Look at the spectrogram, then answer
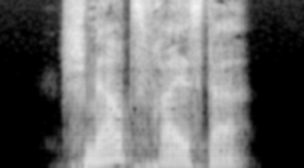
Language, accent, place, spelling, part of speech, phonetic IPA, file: German, Germany, Berlin, schmerzfreister, adjective, [ˈʃmɛʁt͡sˌfʁaɪ̯stɐ], De-schmerzfreister.ogg
- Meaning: inflection of schmerzfrei: 1. strong/mixed nominative masculine singular superlative degree 2. strong genitive/dative feminine singular superlative degree 3. strong genitive plural superlative degree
